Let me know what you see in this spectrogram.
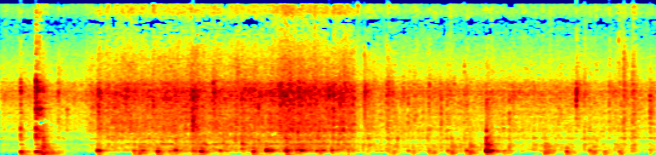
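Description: Chopped onions sizzling as they fry in hot ghee in a pot, with a wooden spoon stirring and scraping and a few short knocks. The sizzle swells for a few seconds about a second and a half in, as ginger-garlic paste goes into the hot ghee.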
